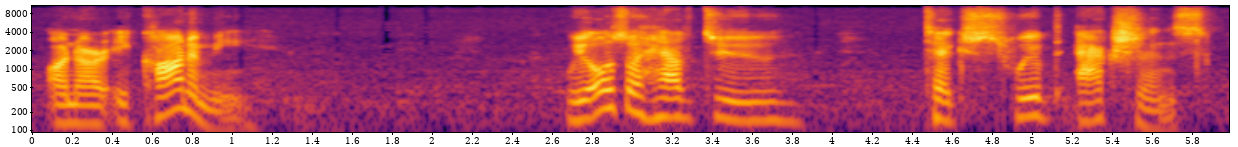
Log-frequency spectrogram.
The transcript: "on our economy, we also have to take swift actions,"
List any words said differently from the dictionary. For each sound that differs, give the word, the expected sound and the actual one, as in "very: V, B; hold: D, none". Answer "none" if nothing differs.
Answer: swift: F, P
